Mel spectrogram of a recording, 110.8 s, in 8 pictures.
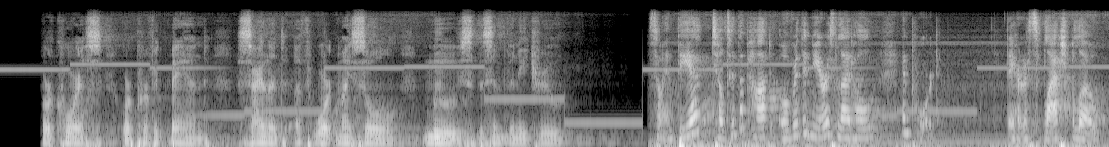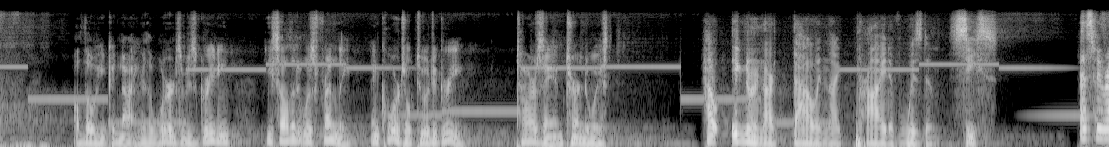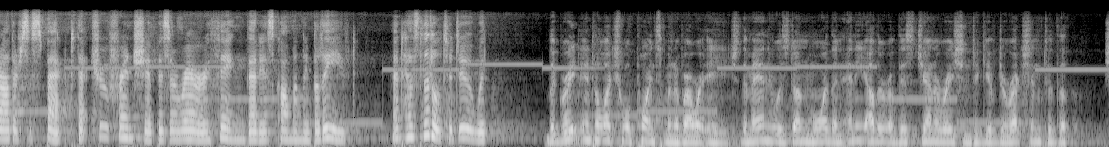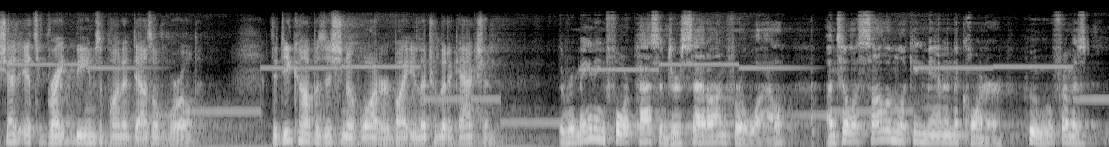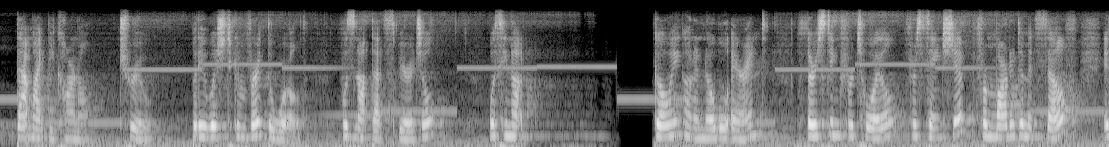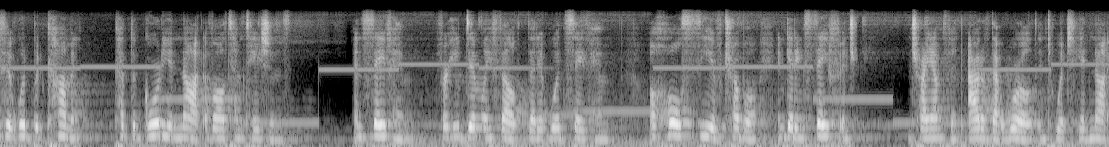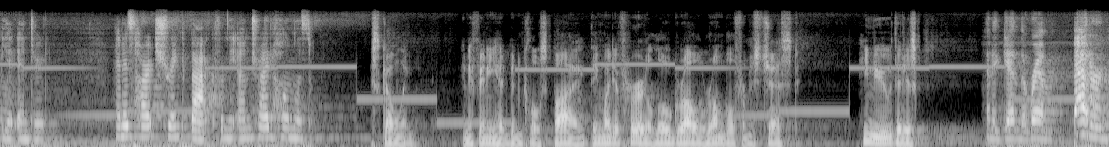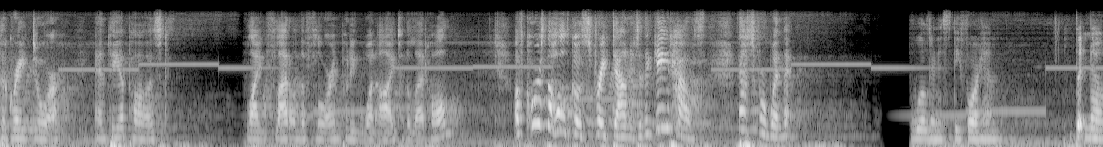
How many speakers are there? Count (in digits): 9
